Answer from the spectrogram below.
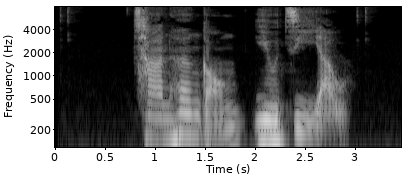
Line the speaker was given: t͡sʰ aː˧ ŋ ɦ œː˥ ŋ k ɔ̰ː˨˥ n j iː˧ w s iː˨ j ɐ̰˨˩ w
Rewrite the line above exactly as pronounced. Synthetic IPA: t͡sʰ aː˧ n ɦ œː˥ ŋ k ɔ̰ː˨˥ ŋ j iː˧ w t͡s iː˨ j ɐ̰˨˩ w

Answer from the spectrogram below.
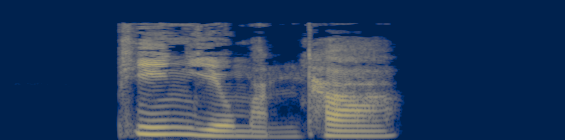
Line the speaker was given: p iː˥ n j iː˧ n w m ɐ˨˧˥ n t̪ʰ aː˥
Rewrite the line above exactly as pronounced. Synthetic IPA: pʰ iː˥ n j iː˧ w m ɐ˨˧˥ n t̪ʰ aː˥

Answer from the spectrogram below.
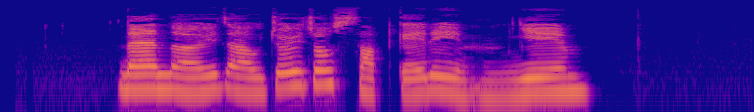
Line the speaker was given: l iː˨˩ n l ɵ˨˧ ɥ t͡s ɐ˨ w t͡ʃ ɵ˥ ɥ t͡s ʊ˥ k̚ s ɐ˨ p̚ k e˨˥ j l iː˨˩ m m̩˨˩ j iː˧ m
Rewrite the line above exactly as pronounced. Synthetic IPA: l ɛː˨˩ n l ɵ˨˧ ɥ t͡s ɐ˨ w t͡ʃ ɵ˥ ɥ t͡s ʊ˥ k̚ s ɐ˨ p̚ k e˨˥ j l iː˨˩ n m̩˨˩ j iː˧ m

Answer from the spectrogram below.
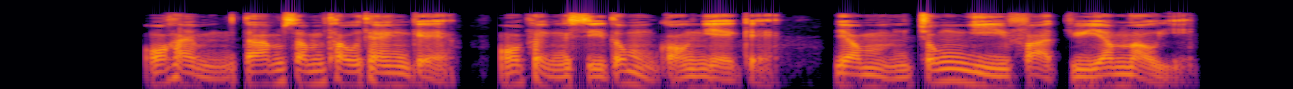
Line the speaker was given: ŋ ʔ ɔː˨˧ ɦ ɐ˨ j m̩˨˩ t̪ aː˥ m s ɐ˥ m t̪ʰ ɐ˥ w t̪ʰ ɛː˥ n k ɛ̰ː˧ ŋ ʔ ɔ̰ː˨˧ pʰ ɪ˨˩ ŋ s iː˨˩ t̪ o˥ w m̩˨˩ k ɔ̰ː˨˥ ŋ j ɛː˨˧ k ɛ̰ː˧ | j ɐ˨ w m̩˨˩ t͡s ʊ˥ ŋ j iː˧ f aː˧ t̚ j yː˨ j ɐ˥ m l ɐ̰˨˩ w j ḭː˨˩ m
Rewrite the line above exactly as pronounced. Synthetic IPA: ŋ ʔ ɔː˨˧ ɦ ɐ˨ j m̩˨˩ t̪ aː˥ m s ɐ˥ m t̪ʰ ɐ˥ w t̪ʰ ɛː˥ ŋ k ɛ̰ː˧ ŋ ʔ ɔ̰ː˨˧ pʰ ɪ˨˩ ŋ s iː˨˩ t̪ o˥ w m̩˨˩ k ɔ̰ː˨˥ ŋ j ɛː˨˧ k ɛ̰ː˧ | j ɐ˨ w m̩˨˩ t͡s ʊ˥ ŋ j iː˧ f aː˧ t̚ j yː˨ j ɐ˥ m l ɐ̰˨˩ w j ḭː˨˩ n

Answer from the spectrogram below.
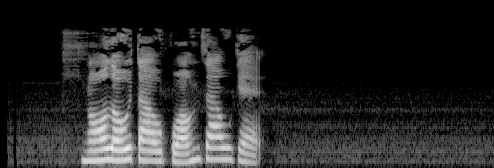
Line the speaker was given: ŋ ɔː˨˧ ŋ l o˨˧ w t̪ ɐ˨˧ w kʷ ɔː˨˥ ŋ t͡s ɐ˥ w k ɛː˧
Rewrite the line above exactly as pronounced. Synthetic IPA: ŋ ɔː˨˧ l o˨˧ w t̪ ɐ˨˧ w kʷ ɔː˨˥ ŋ t͡s ɐ˥ w k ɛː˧

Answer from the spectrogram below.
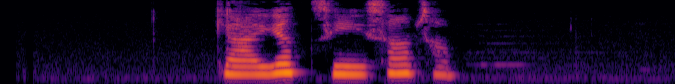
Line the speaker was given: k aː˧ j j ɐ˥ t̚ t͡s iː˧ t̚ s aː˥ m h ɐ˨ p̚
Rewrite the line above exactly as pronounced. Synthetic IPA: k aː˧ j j ɐ˥ t̚ t͡s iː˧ s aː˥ m s ɐ˨ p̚

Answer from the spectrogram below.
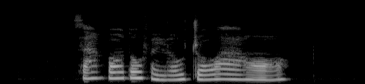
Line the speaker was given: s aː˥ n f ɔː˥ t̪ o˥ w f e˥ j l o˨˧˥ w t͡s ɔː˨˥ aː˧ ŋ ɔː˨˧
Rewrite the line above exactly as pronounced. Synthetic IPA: s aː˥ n f ɔː˥ t̪ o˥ w f e˨˩ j l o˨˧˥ w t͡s ɔː˨˥ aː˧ ŋ ɔː˨˧

